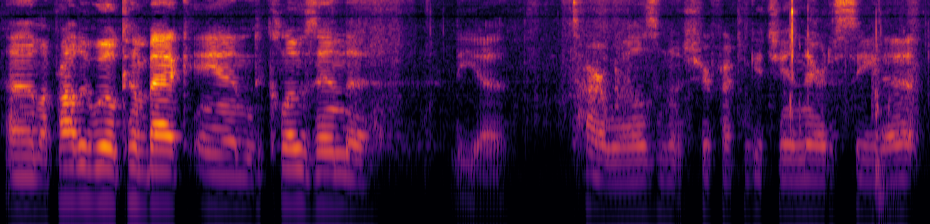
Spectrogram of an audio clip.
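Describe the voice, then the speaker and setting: A man talks through a hands-on hobby project in a casual vlog style. He sounds unassuming and a little hesitant, working out his thoughts aloud as he goes. His pitch sits in an ordinary middle range for a man. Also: steady tone, normal speed, slight background noise. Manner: modest, hesitant, thinking aloud. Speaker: hobby channel host.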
